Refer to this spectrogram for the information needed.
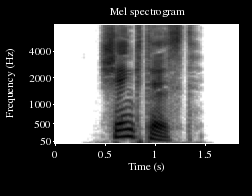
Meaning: inflection of schenken: 1. second-person singular preterite 2. second-person singular subjunctive II
- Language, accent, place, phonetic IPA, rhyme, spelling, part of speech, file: German, Germany, Berlin, [ˈʃɛŋktəst], -ɛŋktəst, schenktest, verb, De-schenktest.ogg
